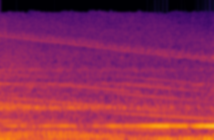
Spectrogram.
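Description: Electronic dance music at a transition: the bass drops out and several synth tones glide slowly downward, with a single held note coming in near the end.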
